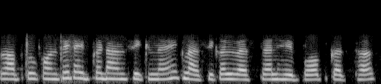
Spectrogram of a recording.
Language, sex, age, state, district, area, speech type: Hindi, female, 30-45, Madhya Pradesh, Harda, urban, conversation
